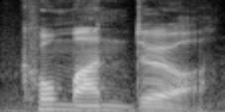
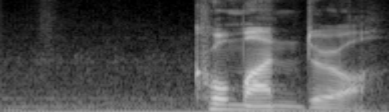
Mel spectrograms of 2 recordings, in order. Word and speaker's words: Kommandeur: Kommandeur. Also, it's not spelled with C, it's spelled with K. Kommandeur.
